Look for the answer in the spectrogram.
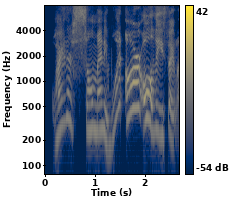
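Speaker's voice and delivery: imitating an astonished kid; acted bewilderment. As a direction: gape at too many choices, voice lifted. Young self amazed by salad dressings.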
